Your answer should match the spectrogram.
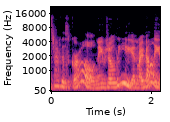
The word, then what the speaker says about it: Jolie: And the correct pronunciation is Jolie, so it's like a j, the J.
